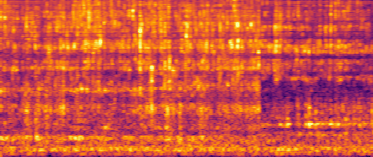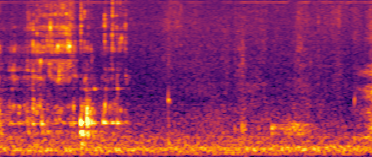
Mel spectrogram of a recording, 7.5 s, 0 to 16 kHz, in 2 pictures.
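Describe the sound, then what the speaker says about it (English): Faint, steady trickle and gurgle of coolant poured through a funnel into the radiator of a 2003-2007 Cadillac CTS 3.6L V6, with a quieter stretch of dripping near the end. "So we're going to add the manufacturer's specified coolant in this area."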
